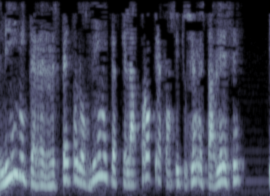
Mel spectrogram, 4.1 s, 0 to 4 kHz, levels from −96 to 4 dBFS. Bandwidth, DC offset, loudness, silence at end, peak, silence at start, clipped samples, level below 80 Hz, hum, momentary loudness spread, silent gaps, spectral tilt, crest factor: 4 kHz; under 0.1%; -26 LUFS; 0 s; -10 dBFS; 0 s; under 0.1%; -68 dBFS; none; 6 LU; none; -11.5 dB/octave; 16 dB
